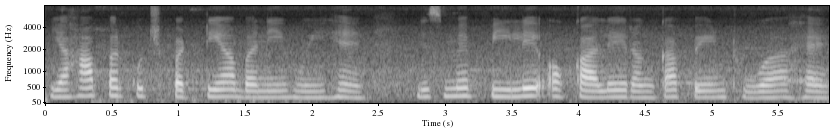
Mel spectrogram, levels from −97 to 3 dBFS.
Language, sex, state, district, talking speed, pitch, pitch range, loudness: Hindi, female, Madhya Pradesh, Katni, 165 wpm, 210 Hz, 195-220 Hz, -19 LUFS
